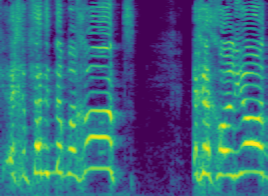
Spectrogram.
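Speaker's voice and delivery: high anguished cry of loss; Esau's bitter cry. Acted. Preacher voicing Esau's bitter cry over lost blessings, anguished high shout. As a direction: cry out like a man robbed of his blessing. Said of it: "מה הוא צועק?".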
